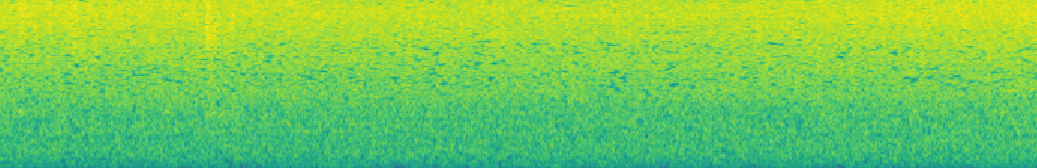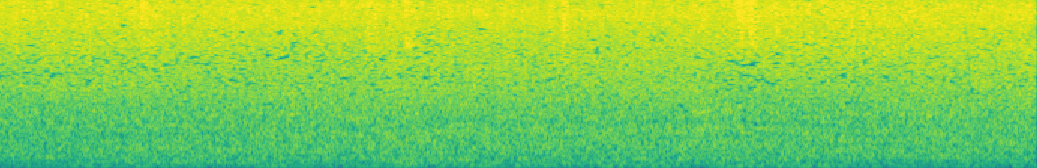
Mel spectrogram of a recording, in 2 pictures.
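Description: Rain pouring steadily onto concrete and open ground, an even hiss without breaks.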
